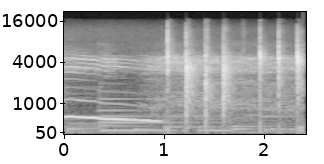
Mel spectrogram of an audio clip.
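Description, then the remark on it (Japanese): A sustained, slightly falling hum-like tone gives way to about seven sharp hand claps in a quick, slightly uneven rhythm, each crisp and fairly loud. “ごめんね、ちょっとね、はい、隣で寝てたんだけどね、はい、ちょっとなんかこの拍手うるさいよって言われちゃいました。”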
